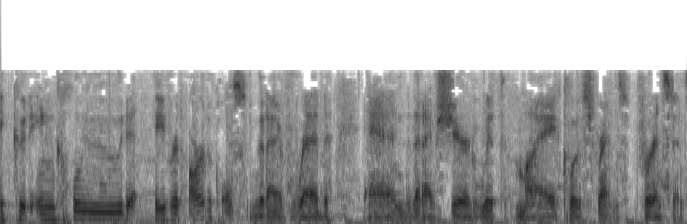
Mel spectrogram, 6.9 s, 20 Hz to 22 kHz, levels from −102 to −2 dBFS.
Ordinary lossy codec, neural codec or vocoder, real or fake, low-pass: MP3, 24 kbps; vocoder, 44.1 kHz, 128 mel bands, Pupu-Vocoder; fake; 7.2 kHz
